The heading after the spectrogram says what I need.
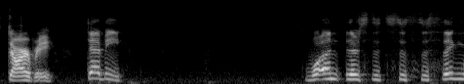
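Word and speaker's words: Derby: in lancashire or did they speak darby it's darby debbie one there's this thing where one letter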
